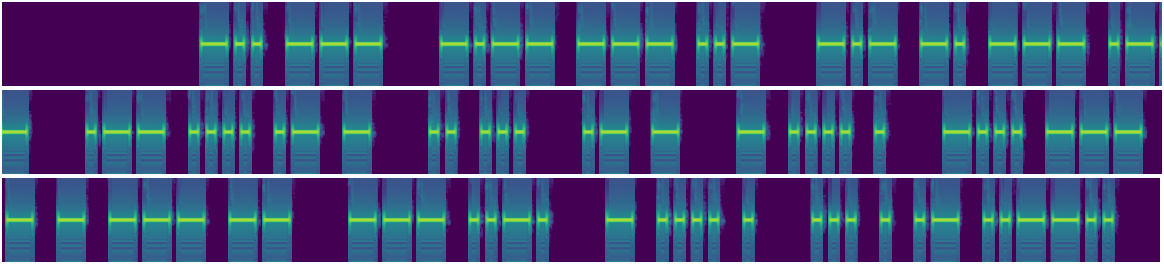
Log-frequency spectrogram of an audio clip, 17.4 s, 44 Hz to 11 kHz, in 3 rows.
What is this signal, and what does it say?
Morse code, heard as a keyed tone, about 28 wpm, 700 Hz. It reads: DO YOU KNOW WHAT IS AT THE BOTTOM OF THE SEA?
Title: Sentences from Top 1000 Words - Review Part 6 - 28wpm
